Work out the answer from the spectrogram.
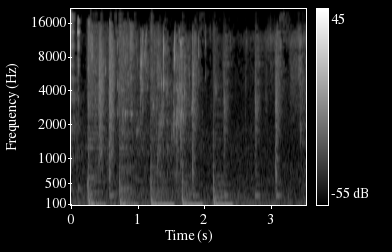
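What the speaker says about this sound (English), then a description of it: "And then you just add in the buttermilk." Buttermilk is poured into a vegan coffee cake batter, giving a series of five thick, wet glugs and splashes in an irregular rhythm, close and moderately loud, then a few faint drips.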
